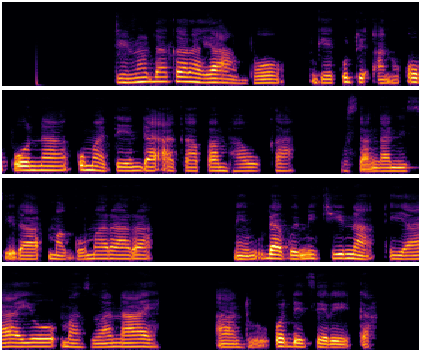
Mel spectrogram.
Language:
Ndau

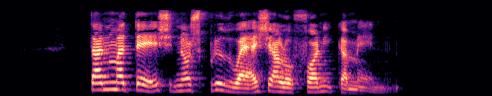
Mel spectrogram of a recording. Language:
Catalan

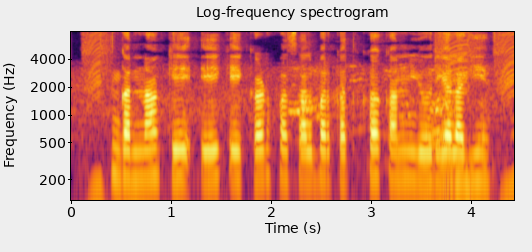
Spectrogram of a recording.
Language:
Chhattisgarhi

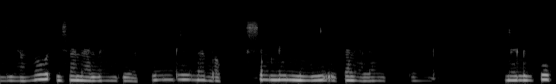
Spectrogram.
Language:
Lingala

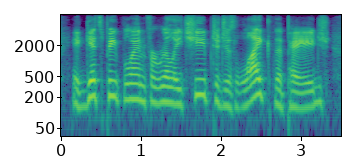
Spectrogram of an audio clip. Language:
English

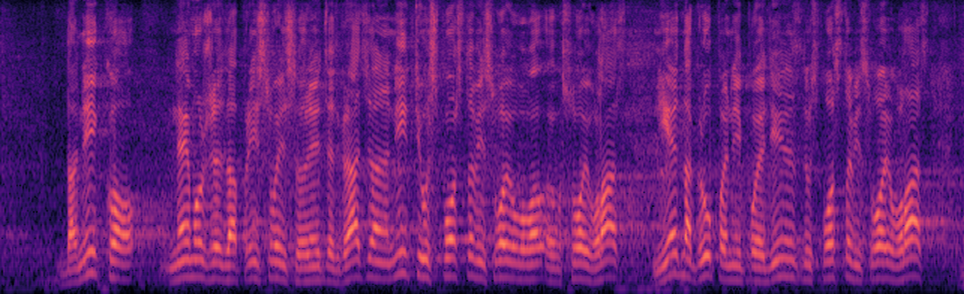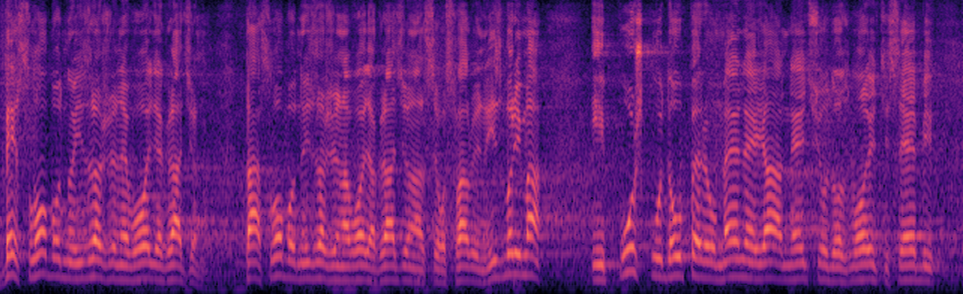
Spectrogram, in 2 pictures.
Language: Serbian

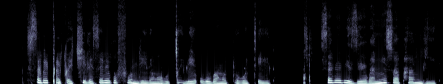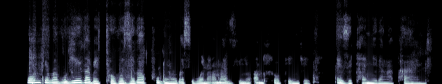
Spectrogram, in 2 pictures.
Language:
North Ndebele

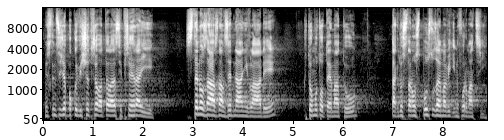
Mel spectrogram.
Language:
Czech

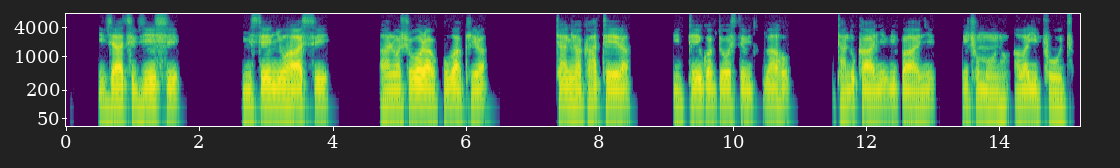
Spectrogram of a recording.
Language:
Rundi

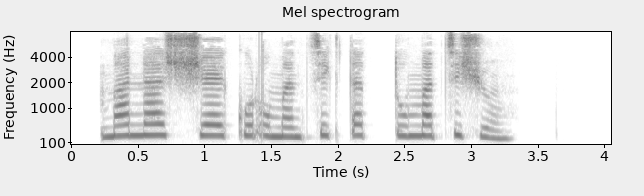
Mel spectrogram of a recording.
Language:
Sihuas Ancash Quechua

